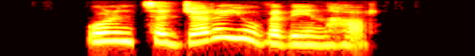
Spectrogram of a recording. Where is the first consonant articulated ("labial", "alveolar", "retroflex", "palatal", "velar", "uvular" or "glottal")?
alveolar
